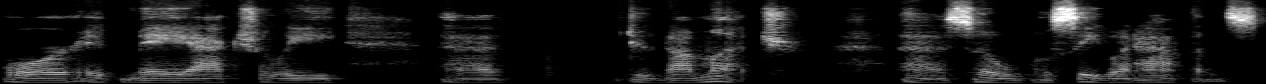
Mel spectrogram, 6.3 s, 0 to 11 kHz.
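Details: Adult with permanent left vocal fold paralysis from recurrent laryngeal nerve loss during thyroid tumour removal (anaplastic thyroid cancer, stage 4b) in October 2019, after injection medialization surgery, little change from before; pitch changes occasionally; unilateral vocal fold paralysis.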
